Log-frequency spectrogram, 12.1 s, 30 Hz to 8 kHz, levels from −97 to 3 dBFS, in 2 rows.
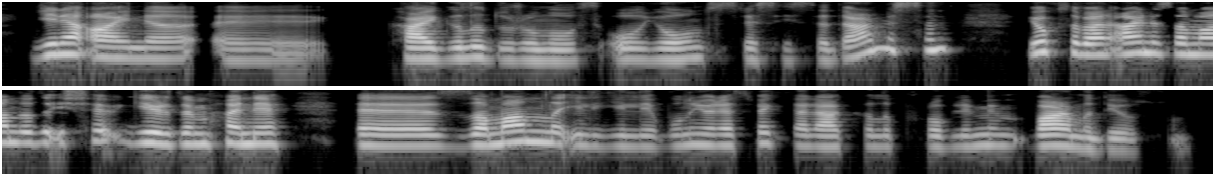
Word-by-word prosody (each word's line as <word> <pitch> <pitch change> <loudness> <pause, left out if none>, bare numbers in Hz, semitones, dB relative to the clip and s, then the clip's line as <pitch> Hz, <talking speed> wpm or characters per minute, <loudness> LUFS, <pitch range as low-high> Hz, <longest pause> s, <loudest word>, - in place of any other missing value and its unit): yine 250 +4 +5
aynı, 195 -3 +1
eee, 170 - -11 0.3
kaygılı 190 +1 +2
durumu 170 -1 -6
s - - -23
o 185 0 -6
yoğun 180 +2 -4
stresi 180 -1 -15
hisseder 175 - -2
misin 340 0 -4 0.3
yoksa 285 -1 0
ben 245 0 +6
aynı 270 +1 +3
zamanda 250 -1 +1
da 245 - -1
işe 255 +3 -6
girdim 230 -2 +1
hani, 230 -1 +2 0.3
eee, 200 -1 +2
zamanla 240 +6 +3
ilgili 195 -3 -11
bunu 205 +2 -10
yönetmekle 210 +1 -5
alakalı 190 0 -4 0.2
problemim 195 +2 -10
var 205 0 +8
mı 170 -5 -7
diyorsun? 155 -2 -13
205 Hz, 145 wpm, -23 LUFS, 190-245 Hz, 0.3 s, var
